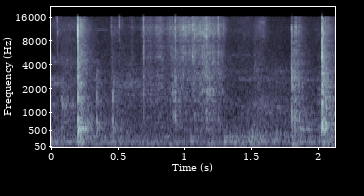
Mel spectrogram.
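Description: Beer being poured from a glass bottle into a glass, fizzing and foaming, with a sharp click just after the start and another near the end.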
